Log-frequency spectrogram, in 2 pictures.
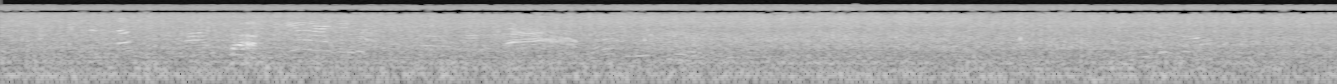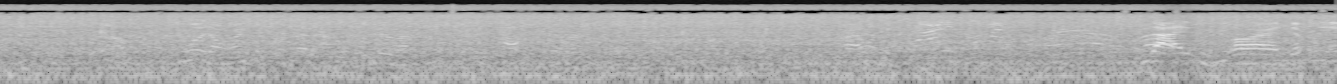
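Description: A waterfall splashes steadily into a pool.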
